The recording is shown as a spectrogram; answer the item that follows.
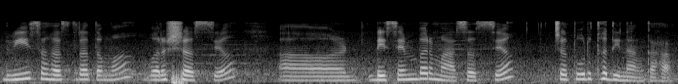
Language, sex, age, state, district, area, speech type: Sanskrit, female, 30-45, Maharashtra, Nagpur, urban, spontaneous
